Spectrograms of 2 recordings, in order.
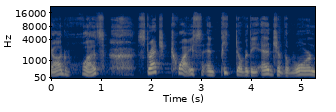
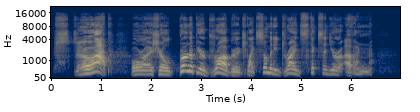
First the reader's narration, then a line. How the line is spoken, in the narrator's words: With flames broiling from his mouth and his nostrils puffing smoke, he roared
